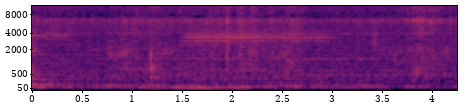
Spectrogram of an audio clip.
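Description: Green peas in tomato masala cooking in a pan on a gas stove: a low steady rumble with faint sizzling.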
